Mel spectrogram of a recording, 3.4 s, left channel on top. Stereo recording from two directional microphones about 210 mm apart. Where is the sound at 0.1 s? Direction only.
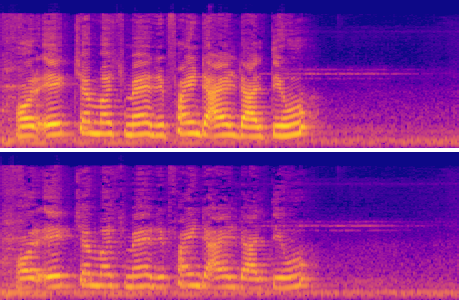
50° left (ahead or behind).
